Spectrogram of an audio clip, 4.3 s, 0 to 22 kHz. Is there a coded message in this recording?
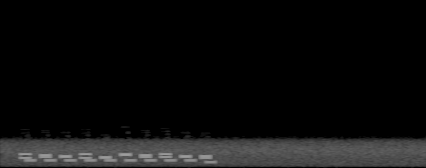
Yes: multi-frequency trunk signalling (R2, with the far end's replies) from 0.2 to 2.2 s, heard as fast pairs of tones, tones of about 100 ms, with phone line noise. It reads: 7537105832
